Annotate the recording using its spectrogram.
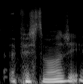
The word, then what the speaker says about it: epistemology: Yeah, it's a different epistemology. Am I saying that right? It's a different way of knowing things. – You're saying that right.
